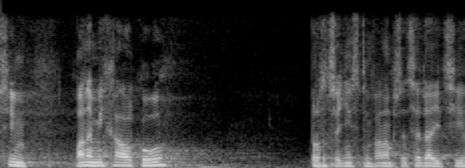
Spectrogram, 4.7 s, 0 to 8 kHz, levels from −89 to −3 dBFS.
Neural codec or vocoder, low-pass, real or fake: vocoder, 44.1 kHz, 80 mel bands, Vocos; 7.2 kHz; fake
